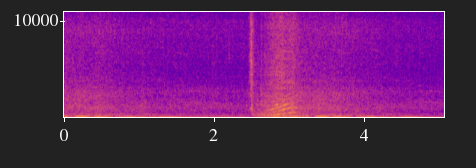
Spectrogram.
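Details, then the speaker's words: Supercharged Toyota 22RE with intake piping changed to feed straight into the throttle body, trying to make it louder: deep idle swelling into a quick rev, with a rising whine following the revs before settling back; healthy supercharger whine. "That was insane! It sounded awesome!"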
